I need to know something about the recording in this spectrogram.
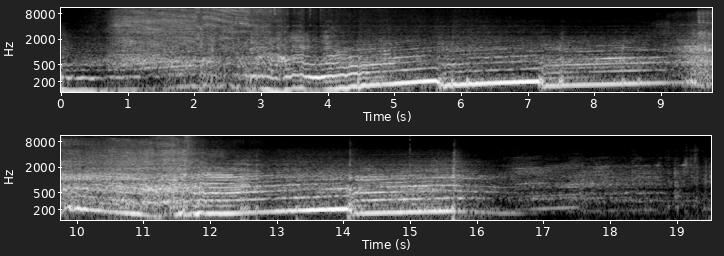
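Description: A rally car engine roars loudly, revving up and dropping as the gears change.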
